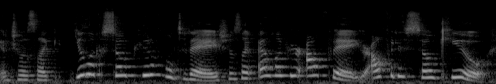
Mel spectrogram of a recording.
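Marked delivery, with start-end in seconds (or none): 0.7-2.2 high-pitched gushing compliment; syrupy, high-voiced flattery; sweet gushing. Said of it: "she was just so sweet". 2.6-4.9 high-pitched gushing compliment; syrupy, high-voiced flattery; sweet gushing. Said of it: "she was just so sweet".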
